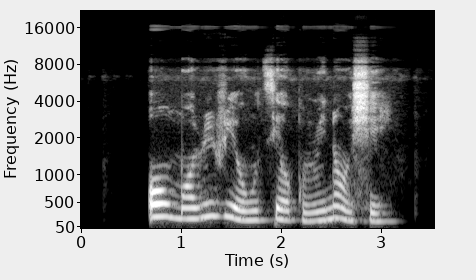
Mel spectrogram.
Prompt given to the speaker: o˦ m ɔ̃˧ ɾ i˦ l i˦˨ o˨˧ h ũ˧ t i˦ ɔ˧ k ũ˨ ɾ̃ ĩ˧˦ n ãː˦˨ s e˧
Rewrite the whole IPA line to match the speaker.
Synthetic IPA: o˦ m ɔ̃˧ ɾ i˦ ɾ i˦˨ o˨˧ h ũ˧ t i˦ ɔ˧ k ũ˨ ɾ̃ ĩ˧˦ n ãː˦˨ ʃ e˧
